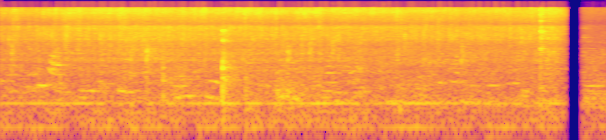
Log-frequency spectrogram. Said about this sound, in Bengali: পেঁয়াজ কুচিটা এবার ভাজবো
